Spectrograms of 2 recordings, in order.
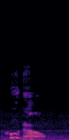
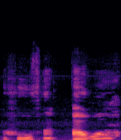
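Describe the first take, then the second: First: No V sound is pronounced in the name. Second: A V sound is pronounced in the name. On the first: The speaker calls it right. "It's silent" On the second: The speaker calls it wrong. "there's a little V in there. So is it Hoover Owl?"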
